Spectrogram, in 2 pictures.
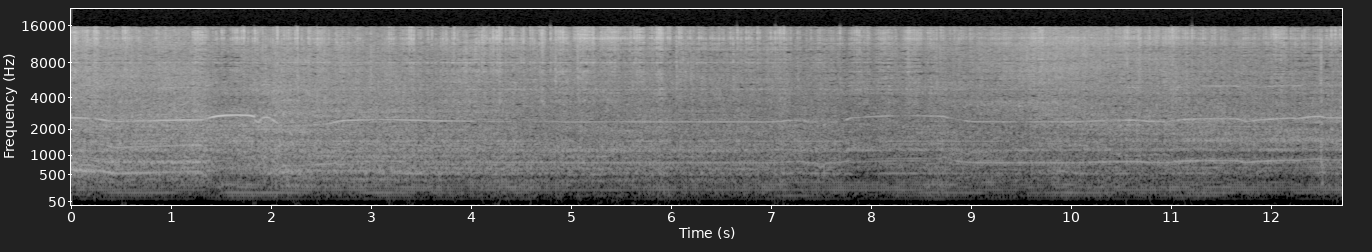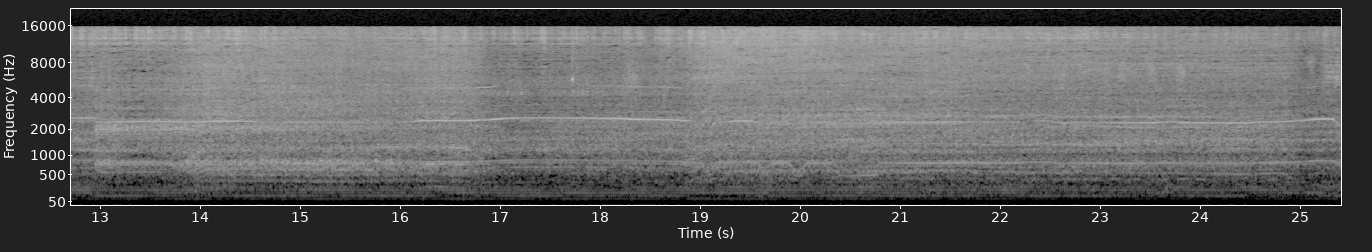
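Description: Radio-controlled scale model Liebherr 576 wheel loader working in sand: a steady motor whine that shifts a little in pitch as it drives and works the bucket.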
